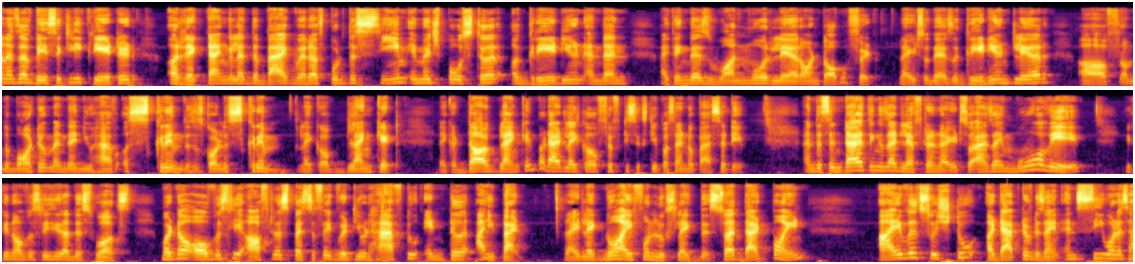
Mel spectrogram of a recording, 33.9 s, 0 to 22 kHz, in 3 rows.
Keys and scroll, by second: 20.9 v, 29.9 super+z.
